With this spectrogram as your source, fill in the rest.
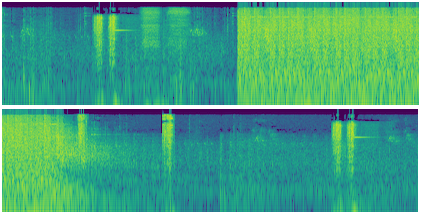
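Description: A weapon clicks and rattles as it is handled.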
